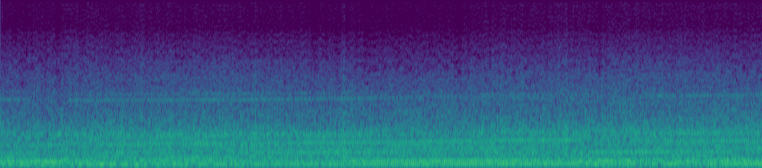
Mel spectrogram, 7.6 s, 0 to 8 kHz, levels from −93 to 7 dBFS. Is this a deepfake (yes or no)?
no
